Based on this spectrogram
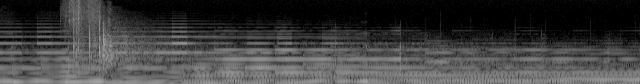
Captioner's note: soft electronic music; pages turning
